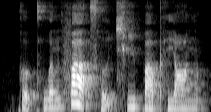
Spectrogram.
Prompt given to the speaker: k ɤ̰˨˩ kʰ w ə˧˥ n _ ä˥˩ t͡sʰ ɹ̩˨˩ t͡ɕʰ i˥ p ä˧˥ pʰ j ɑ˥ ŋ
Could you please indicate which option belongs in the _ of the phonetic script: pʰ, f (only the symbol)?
f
